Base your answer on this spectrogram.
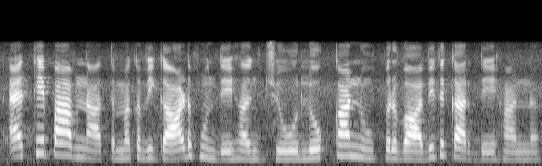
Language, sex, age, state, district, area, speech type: Punjabi, female, 30-45, Punjab, Mansa, urban, spontaneous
